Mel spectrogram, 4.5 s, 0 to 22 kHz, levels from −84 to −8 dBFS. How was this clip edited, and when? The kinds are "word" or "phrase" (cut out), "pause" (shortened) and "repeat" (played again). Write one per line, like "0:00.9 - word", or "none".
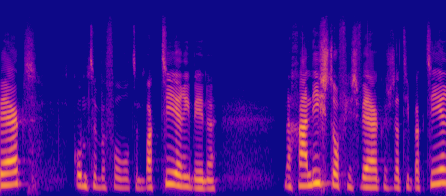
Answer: none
